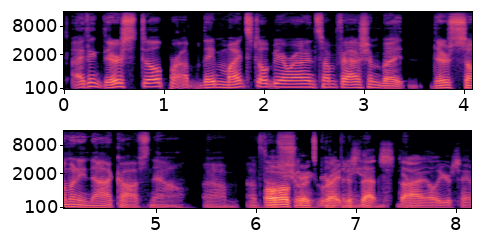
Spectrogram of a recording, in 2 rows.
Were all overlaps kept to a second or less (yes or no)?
no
